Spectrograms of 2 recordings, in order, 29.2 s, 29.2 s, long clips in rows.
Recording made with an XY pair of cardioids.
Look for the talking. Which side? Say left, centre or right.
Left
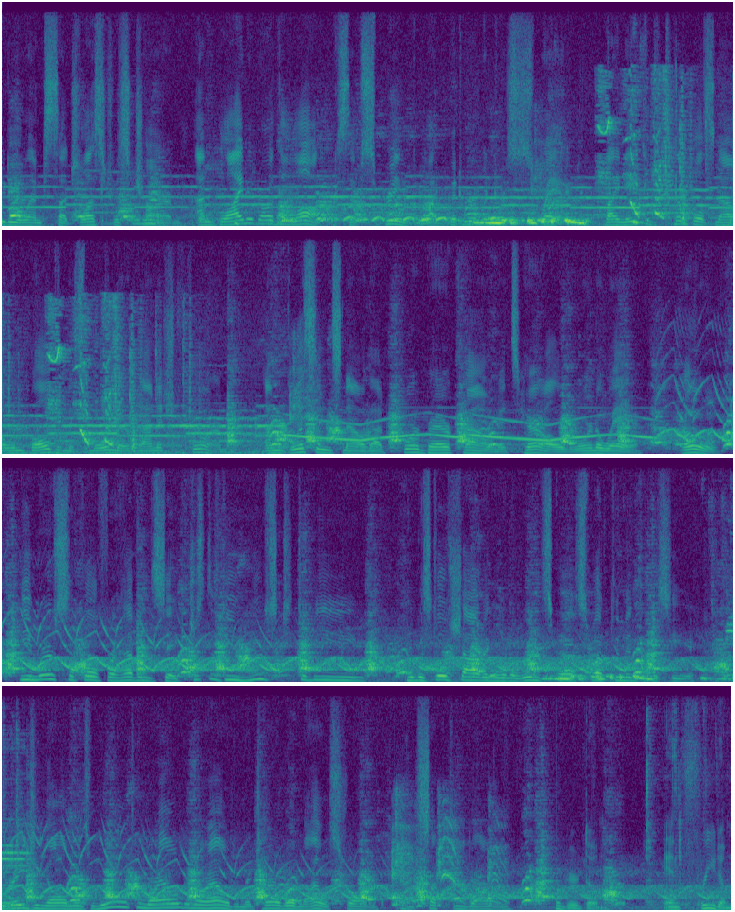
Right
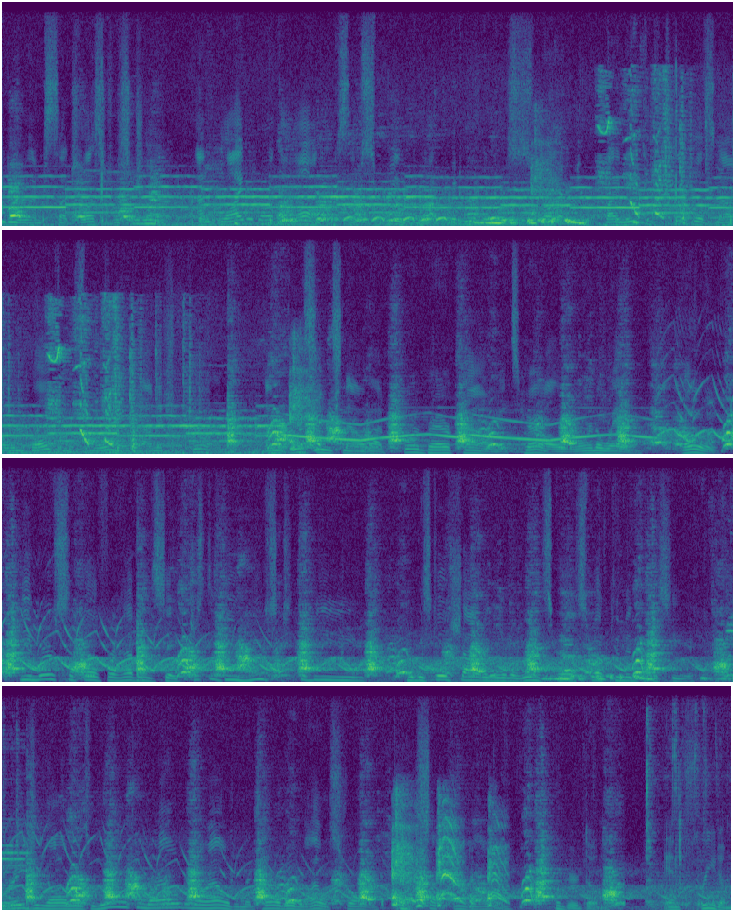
left.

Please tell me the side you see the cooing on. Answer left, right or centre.
left.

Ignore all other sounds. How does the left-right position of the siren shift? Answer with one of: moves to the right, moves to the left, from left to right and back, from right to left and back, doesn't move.
moves to the left.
